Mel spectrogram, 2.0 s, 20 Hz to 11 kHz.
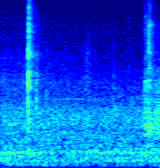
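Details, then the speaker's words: Honda CBR1100XX Blackbird project bike, first start attempt after an engine replacement, with a little fuel in the tank: ignition on gives no dash, only faint clicking and no engine sound. The cause was a blown start-kill fuse. "Nothing. Okay, not a good start. So we're getting nothing on the dash."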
